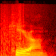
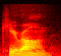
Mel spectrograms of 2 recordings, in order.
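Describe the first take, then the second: First: The stress is on the first syllable. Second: The stress is on the second syllable. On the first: This is how northern and western speakers say it. "In the north and in the west of Ireland, people would call him" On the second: This is how southern speakers say it. "In the south, people call him Kieran, and they emphasize the second syllable"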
